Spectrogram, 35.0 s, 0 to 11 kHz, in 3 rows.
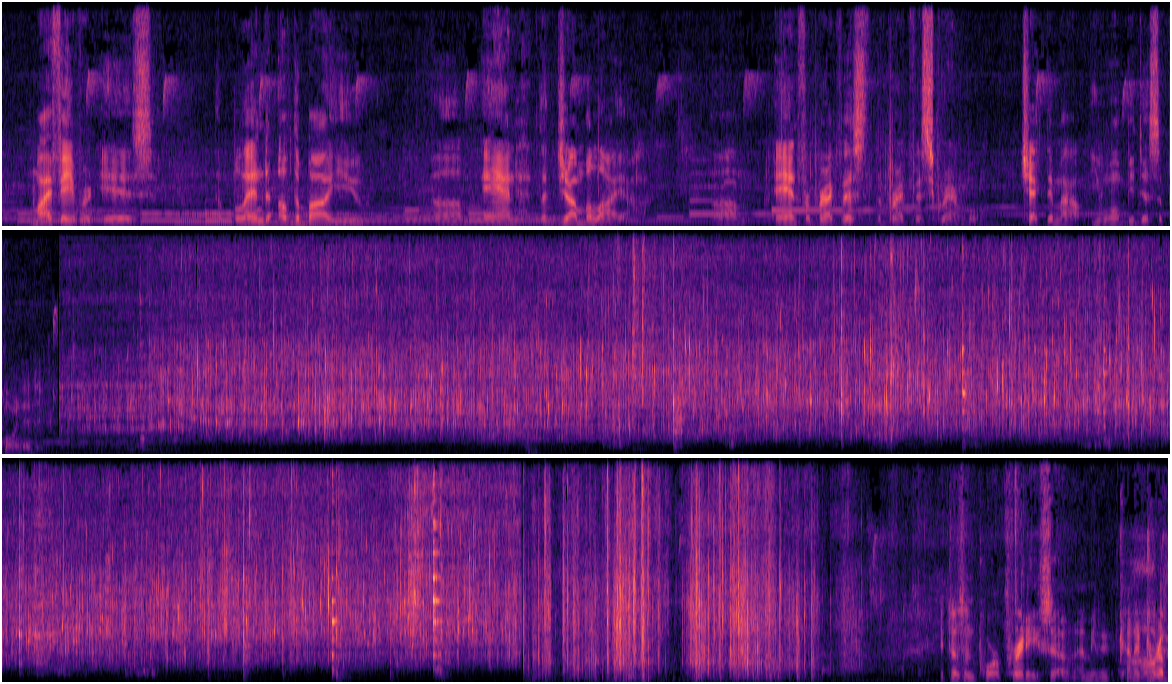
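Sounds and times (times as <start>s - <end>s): hot water pouring: 12.3s - 28.6s
water boiling on a stove: 12.3s - 28.6s.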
